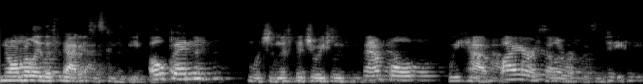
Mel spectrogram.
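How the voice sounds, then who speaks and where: In an unremarkable speaking voice, the woman keeps a moderate pace while her intonation stays lively. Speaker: transaction coordinator. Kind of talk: software demo webinar. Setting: webinar.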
